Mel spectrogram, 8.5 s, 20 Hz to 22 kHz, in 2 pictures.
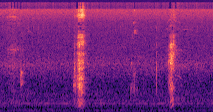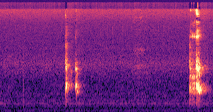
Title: hiccups_20190104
